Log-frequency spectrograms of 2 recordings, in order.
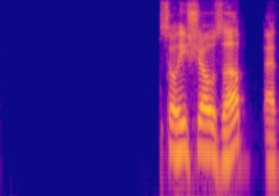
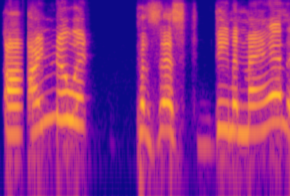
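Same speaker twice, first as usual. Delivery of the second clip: mock triumphant accusation; 12 semitones higher, 4 dB louder than usual. Angel accusing the choking dad, hammed-up triumph. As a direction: shout it like you caught the demon. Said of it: "Angel's like".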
